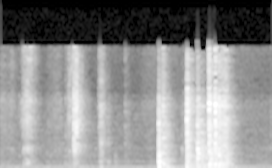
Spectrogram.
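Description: Short rustles and clatters of a plastic marinade packet and a pair of scissors being handled and set down on a countertop, loudest a little over a second in.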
